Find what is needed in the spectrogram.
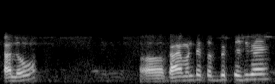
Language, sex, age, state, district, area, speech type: Marathi, male, 30-45, Maharashtra, Akola, rural, conversation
